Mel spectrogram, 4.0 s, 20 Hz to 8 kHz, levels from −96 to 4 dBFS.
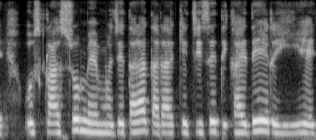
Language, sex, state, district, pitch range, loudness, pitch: Hindi, female, Arunachal Pradesh, Papum Pare, 180-200 Hz, -15 LUFS, 190 Hz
